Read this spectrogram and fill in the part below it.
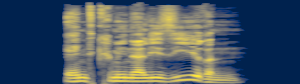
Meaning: to decriminalize
- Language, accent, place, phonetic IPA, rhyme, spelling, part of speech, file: German, Germany, Berlin, [ɛntkʁiminaliˈziːʁən], -iːʁən, entkriminalisieren, verb, De-entkriminalisieren.ogg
